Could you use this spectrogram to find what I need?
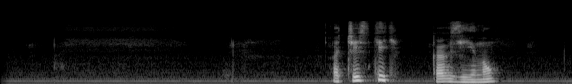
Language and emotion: Russian, neutral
